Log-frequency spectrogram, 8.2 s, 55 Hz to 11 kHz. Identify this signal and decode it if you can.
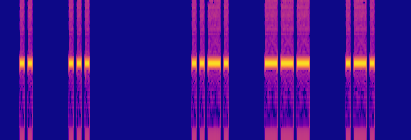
Morse code, heard as a keyed tone, about 15 wpm, spaced as for 8 wpm, 1000 Hz. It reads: IS FOR
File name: qotdfiles / 8wpm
